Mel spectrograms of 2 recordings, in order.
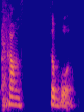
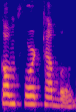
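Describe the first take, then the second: First: The word is shortened with syllables dropped. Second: Every syllable of the word is pronounced. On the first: "they only say two syllables" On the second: "it's like every syllable"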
